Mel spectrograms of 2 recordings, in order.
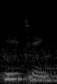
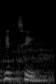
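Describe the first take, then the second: First: The first vowel is long. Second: The first vowel is short. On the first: The speaker calls it right. "Heat mình sẽ là âm y dài, mình đọc dài trong tí" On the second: The speaker calls it wrong. "mình không đọc là heating. Not this one"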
